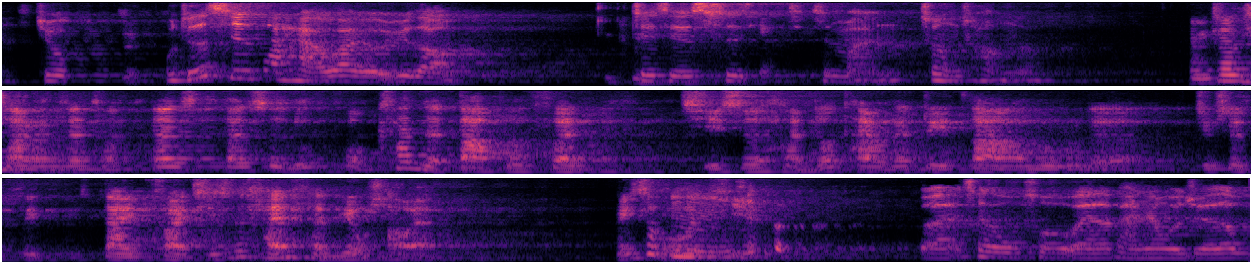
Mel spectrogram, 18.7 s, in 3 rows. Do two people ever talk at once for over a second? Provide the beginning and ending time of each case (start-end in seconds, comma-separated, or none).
none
